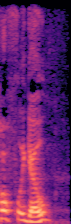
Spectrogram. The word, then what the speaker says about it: Hofflegill: I laughed because it's spelt as in Jill. – It's Jill, yeah. – But it's Hofflegill. So I need to remember to say Gill and not Jill.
